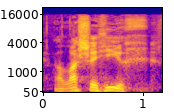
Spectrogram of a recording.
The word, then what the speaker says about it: Alaşehir: Alaşehir, mais ou menos assim a pronúncia.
